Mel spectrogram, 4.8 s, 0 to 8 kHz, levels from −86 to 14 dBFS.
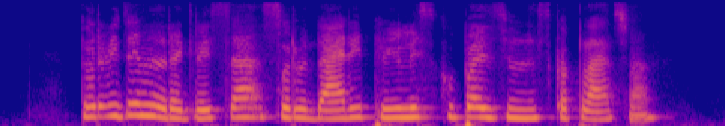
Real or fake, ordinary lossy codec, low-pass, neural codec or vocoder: fake; none; 7.2 kHz; codec, 44.1 kHz, 2.6 kbps, DAC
